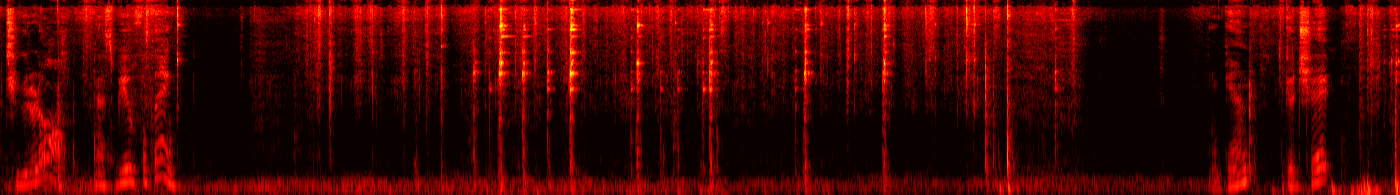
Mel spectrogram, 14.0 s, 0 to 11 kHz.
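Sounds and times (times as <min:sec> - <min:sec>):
low steady hum: 0:00.0 - 0:14.0
small screws clinking: 0:04.2 - 0:09.9.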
